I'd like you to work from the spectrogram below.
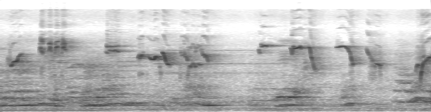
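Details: At midday an Oriental magpie-robin delivers ngriwik song in bursts of bright whistles and downslurred chips, separated by brief pauses, with a low droning hum underneath.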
